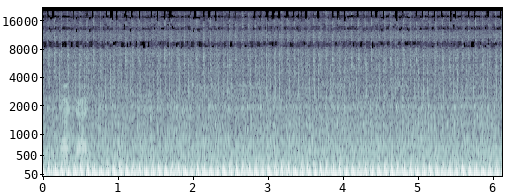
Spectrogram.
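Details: 2005 Honda Deauville NT650V twin after carburettor refit (vacuum pistons repositioned), warmed about three to four minutes, choke off, idle set low: an even low thump with no popping or backfire. Normal warm idle.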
